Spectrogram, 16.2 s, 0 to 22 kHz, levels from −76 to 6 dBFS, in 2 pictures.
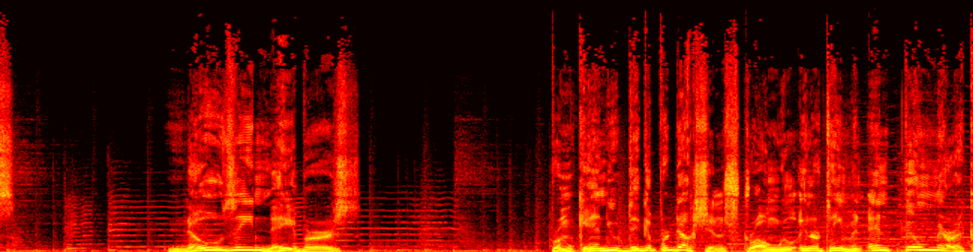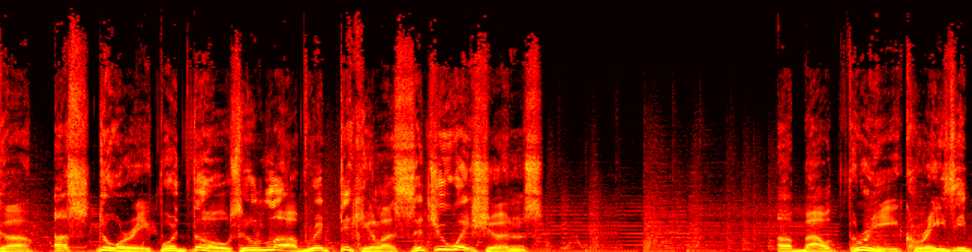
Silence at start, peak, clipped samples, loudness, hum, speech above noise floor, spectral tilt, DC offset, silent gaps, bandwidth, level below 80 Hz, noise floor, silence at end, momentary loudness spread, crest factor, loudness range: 0 s; -4 dBFS; under 0.1%; -16 LUFS; none; 23 dB; -4.5 dB/octave; under 0.1%; none; over 20 kHz; -34 dBFS; -38 dBFS; 0 s; 21 LU; 14 dB; 4 LU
